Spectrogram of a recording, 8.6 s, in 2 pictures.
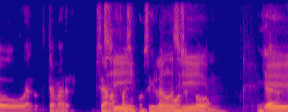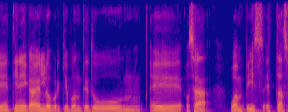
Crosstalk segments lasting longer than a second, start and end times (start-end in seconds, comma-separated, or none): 1.5-3.2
